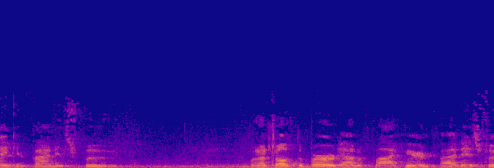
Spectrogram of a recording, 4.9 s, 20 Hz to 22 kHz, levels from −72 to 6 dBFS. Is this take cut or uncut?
uncut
